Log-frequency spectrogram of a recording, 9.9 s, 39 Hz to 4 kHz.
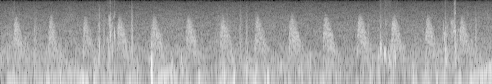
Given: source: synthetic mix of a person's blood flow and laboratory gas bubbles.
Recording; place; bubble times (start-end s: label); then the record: Doppler ultrasound of blood flow; subclavian vein
1.93-2.03 s: bubbles
2.12-2.32 s: bubbles
7.55-7.83 s: bubbles
7.86-7.94 s: bubbles
8.79-9.19 s: bubbles
From the record:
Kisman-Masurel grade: 222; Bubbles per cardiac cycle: several, 3 to 8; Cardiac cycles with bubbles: 10 to 50%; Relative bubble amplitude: moderate (0.250 to 0.450); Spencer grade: 2 (many but less than half of the cardiac periods contain bubble signals, singularly or in groups); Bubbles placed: anywhere in the cardiac cycle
